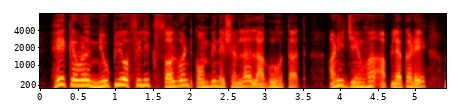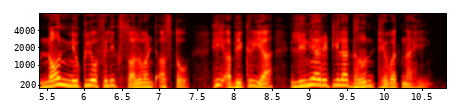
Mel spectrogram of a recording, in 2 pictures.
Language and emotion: Marathi, neutral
